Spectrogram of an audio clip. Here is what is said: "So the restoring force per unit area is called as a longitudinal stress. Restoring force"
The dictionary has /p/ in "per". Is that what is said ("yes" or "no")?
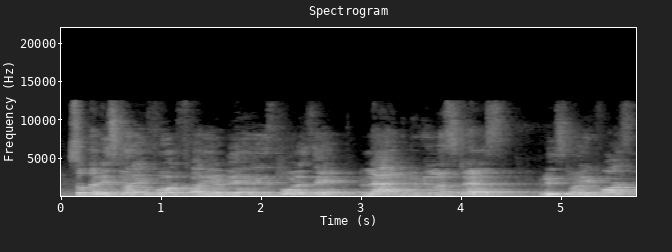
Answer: no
